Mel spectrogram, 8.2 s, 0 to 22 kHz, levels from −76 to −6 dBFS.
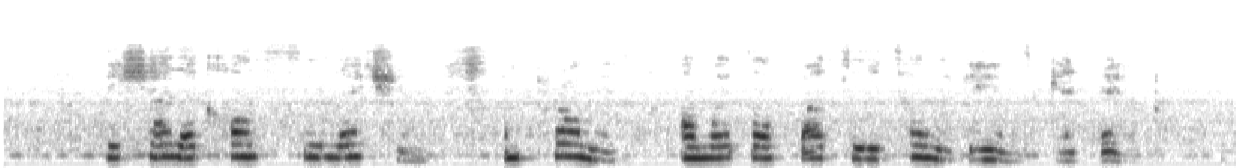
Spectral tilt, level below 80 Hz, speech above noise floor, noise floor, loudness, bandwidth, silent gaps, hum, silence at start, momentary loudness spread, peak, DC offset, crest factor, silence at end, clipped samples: -5 dB/octave; -76 dBFS; 28 dB; -56 dBFS; -28 LUFS; 7.4 kHz; none; none; 0.1 s; 16 LU; -10 dBFS; under 0.1%; 18 dB; 0.75 s; under 0.1%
